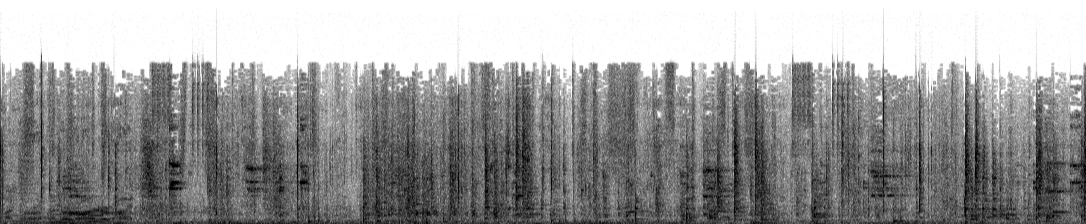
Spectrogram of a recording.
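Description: Glass bottles and cans clinking as they are handled and fed into reverse vending machines, with the machines' intake mechanisms running, over a steady low hum.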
